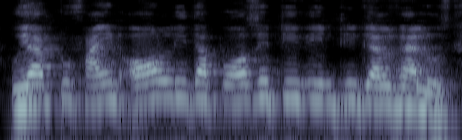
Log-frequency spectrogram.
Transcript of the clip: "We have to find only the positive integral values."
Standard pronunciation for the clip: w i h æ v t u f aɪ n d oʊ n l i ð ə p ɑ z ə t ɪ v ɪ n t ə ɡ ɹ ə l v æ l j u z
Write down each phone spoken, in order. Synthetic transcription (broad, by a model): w i h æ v t u f aɪ n d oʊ l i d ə p ɑ z ə t ɪ v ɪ n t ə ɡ ə l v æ l j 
